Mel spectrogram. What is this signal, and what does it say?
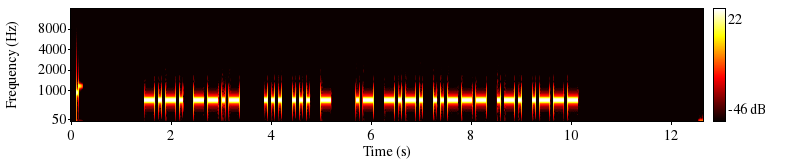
Morse code, heard as a keyed tone, about 17 wpm, 700 Hz. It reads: CQ SST AC2RJ
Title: K1USN SST QSO Practice - 17wpm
